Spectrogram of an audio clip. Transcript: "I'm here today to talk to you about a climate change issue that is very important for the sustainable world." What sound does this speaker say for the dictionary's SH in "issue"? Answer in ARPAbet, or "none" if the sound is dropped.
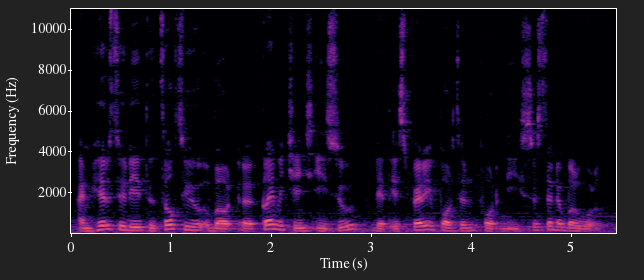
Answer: S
